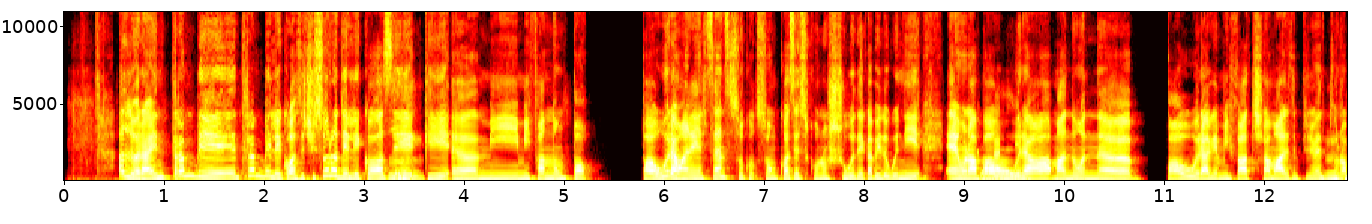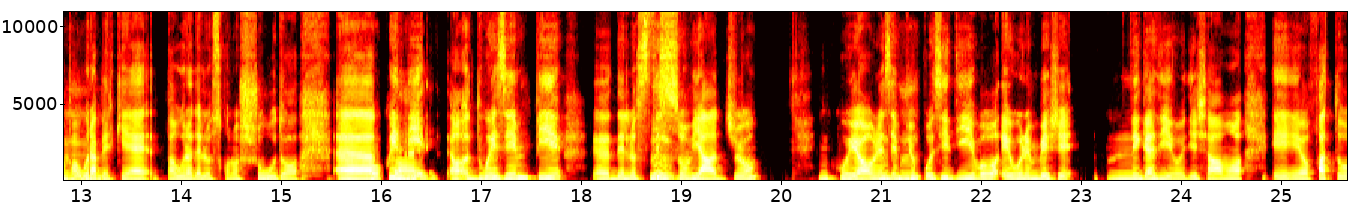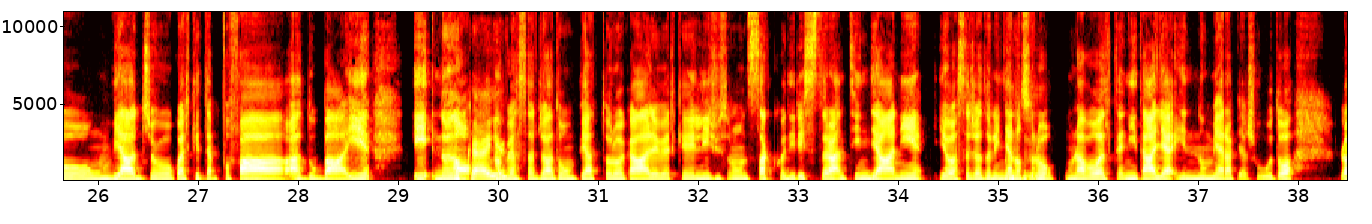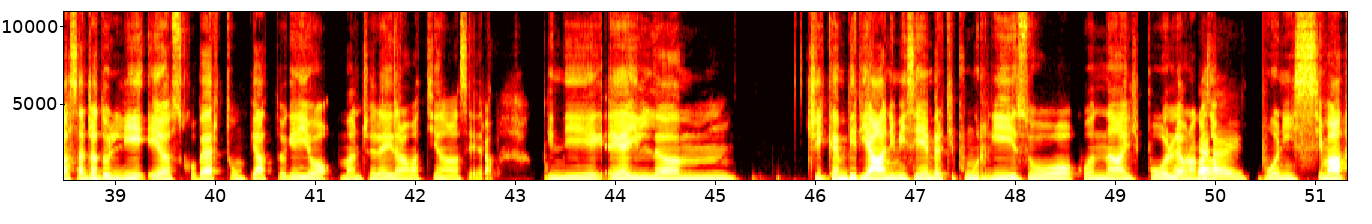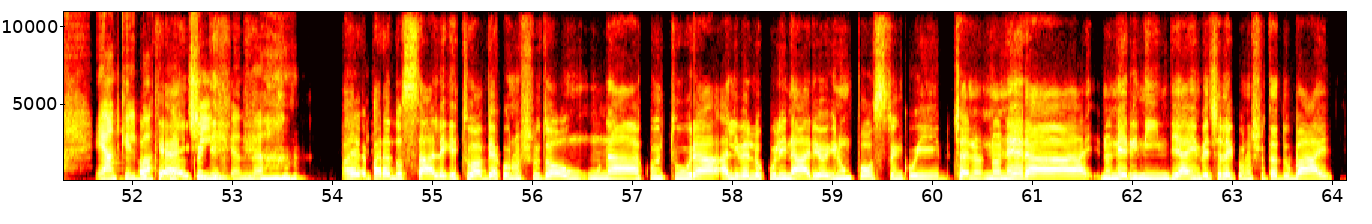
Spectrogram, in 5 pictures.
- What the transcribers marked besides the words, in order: tapping; other noise; chuckle; "cioè" said as "ceh"
- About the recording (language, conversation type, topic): Italian, podcast, Che cosa ti ha insegnato provare cibi nuovi durante un viaggio?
